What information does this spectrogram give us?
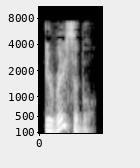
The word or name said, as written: erasable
